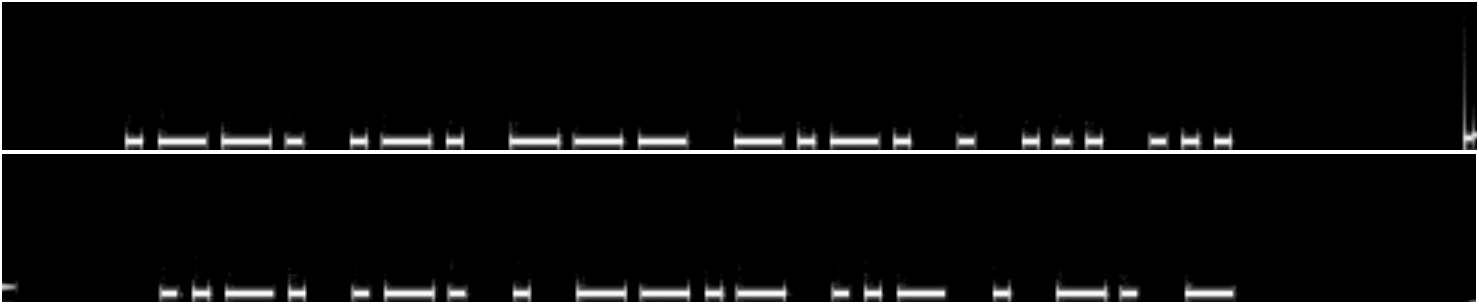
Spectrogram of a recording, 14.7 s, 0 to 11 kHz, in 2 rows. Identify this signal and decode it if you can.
Morse code, heard as a keyed tone, about 15 wpm, 700 Hz. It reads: PROCESS FREQUENT
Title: Sentences from Top 1400 Words - New Word Drill Alt - 15wpm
